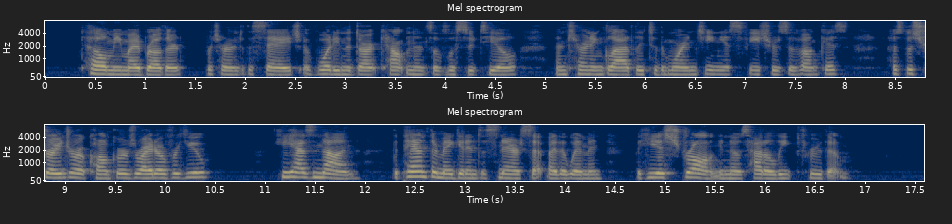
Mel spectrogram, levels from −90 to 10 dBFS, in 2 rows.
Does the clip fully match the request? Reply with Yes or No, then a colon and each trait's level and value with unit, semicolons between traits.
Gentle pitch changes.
Yes: narrow, 2.1 semitones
